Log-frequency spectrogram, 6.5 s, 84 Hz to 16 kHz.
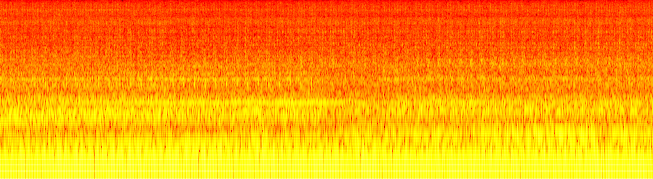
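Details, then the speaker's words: Japanese-import Alfa Romeo 145 Cloverleaf, nearly 25 years old, warming up as thermostat opens: smooth even idle, steady low hum, no ticking, knocking or surging; engine and cooling system judged okay. "So now we know the engine's all okay and the cooling system's all okay."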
